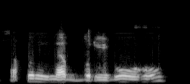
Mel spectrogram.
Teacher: وننتبه ألا نقلقل الضاد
